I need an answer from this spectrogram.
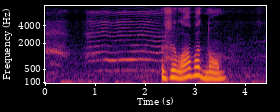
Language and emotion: Russian, neutral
